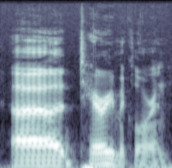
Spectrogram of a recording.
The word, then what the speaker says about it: Terry McLaurin: Terry McLaurin.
